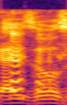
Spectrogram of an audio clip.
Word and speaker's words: Azores: We've got the Azores in. Hello. Hi. Azores. Did I say Azores? You can say it like Azores if you want.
